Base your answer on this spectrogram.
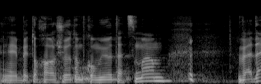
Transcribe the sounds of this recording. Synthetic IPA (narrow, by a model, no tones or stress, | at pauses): ebet̪o̞χaʁeʃujo̞t̪hamko̞mijo̞tat͡smam | vead̪a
